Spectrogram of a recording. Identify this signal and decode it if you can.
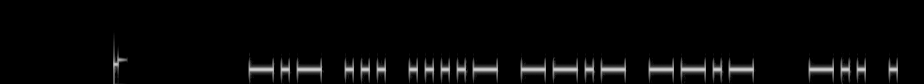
Morse code, heard as a keyed tone, about 15 wpm, 700 Hz. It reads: KS4QQ DE
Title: USA Callsign DE Callsign - 5 Characters - 15wpm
